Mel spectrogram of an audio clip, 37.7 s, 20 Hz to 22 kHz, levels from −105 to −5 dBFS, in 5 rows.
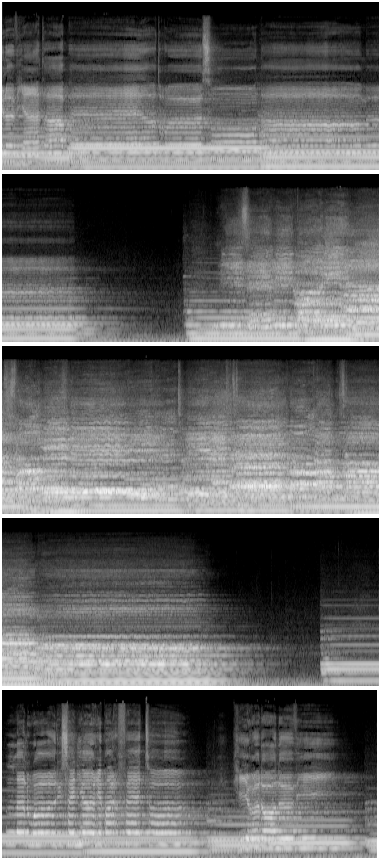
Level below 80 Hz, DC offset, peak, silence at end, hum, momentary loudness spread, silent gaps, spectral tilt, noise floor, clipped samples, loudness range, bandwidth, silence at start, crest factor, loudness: -32 dBFS; under 0.1%; -4 dBFS; 0 s; none; 12 LU; none; -6.5 dB/octave; -49 dBFS; under 0.1%; 12 LU; 14.5 kHz; 0 s; 18 dB; -22 LUFS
